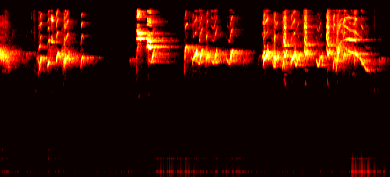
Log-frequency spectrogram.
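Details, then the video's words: A wild male European goldfinch calling to excite competing males into song; quick twittering bursts of tinny, slurred notes in three or four spaced phrases. "ستستات و بتبتات ذكر الحسون الخلوي التي توقد النار في الذكور الاخرى"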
